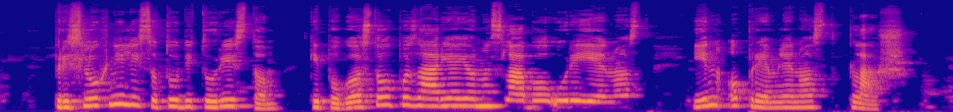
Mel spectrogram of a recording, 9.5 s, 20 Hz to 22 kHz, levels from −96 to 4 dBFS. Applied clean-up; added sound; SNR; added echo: classical method Wiener filter.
